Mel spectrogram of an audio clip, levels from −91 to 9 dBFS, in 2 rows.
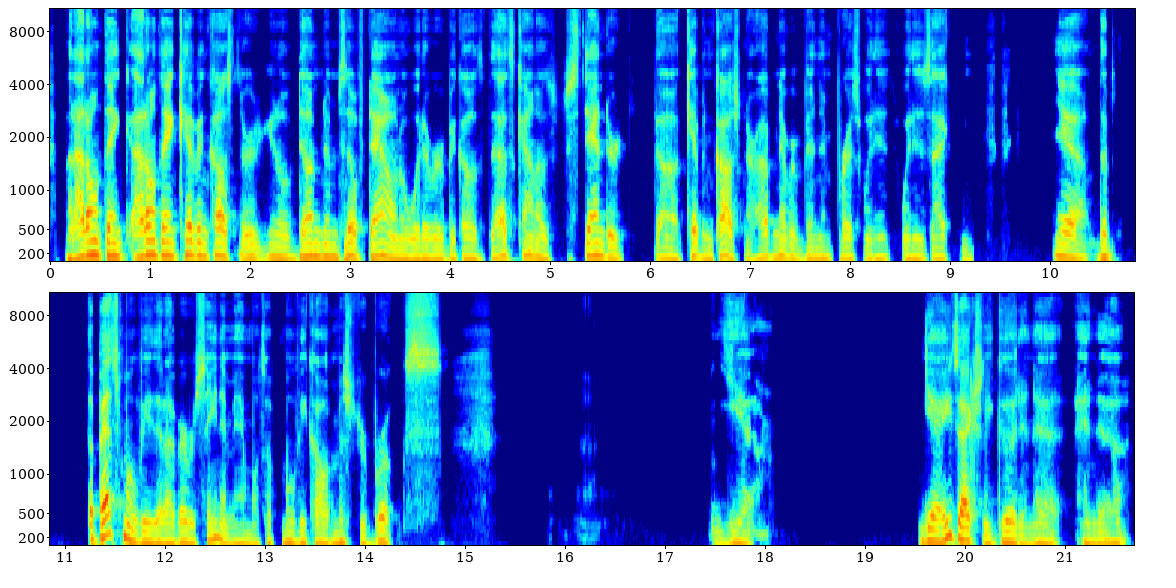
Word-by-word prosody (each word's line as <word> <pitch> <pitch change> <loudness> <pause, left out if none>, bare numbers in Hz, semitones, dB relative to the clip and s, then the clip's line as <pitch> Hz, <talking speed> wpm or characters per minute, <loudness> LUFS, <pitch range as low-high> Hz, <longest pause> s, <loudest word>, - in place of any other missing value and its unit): but 125 - +1
I 150 - +5
don't 180 0 +7
think 160 -3 +3
I 150 +1 +4
don't 180 -1 +7
think 175 -3 +4
Kevin 170 -3 +3
Costner, 160 -3 +1
you 155 +3 -4
know, 140 -2 -1
dumbed 160 +6 +2
himself 150 -3 +1
down 155 -5 +2
or 125 - -1
whatever 130 0 -1
because 130 -2 -4
that's - - -2
kinda 85 +10 -2
s 120 -5 -8
standard, 160 -6 0 0.4
uh, 135 -2 -3
Kevin 145 -6 -1
Costner, 120 -3 -1
I've 150 +1 -2
never 145 -2 -3
been 130 +1 -5
impressed 130 +1 -5
with 125 - -6
his 135 +1 -6
with 130 0 -4
his 125 -1 -5
acting. 130 -2 -7 0.8
Yeah. 150 -5 +1
The 150 0 +1
b 155 - -13 0.6
the 180 - +5
best 220 +5 +7
movie 135 -8 +3
that 130 0 0
I've 125 +1 -2
ever 130 -2 0
seen 160 - -1
in 115 - -3
man 120 +1 -4
was 115 +1 -9
a 125 - -4
movie 130 -1 -2
called 125 -1 -2
Mr. 125 -3 -3
Brooks. 145 +5 -2 1.4
Uh. - - -31 1.2
Yeah. 130 -1 -4 1.7
Yeah, 150 -1 +3
he's 200 +3 +4
actually 150 -8 +5
good 130 +2 +1
in 115 0 -5
that 125 0 -4
and, 130 -2 -4
uh 135 0 -2
135 Hz, 170 wpm, -22 LUFS, 125-155 Hz, 1.7 s, don't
